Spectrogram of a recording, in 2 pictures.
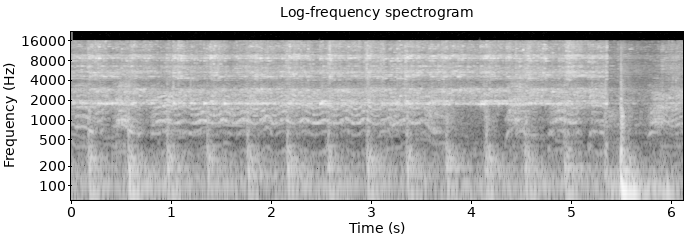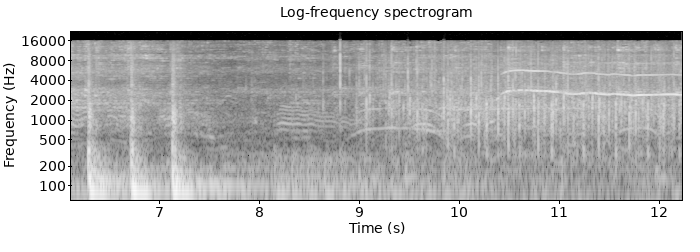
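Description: Powwow drum beating a steady pulse under high-pitched singing, ending about halfway through with four loud, hard drumbeats. After that, dancers' bells jingle softly, and a thin whistling tone sounds near the end.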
